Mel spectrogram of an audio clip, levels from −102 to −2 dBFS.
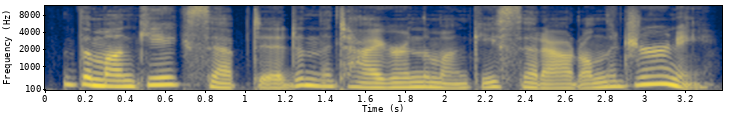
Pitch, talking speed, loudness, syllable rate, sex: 210 Hz, 250 wpm, -18 LUFS, 6.2 syllables/s, female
